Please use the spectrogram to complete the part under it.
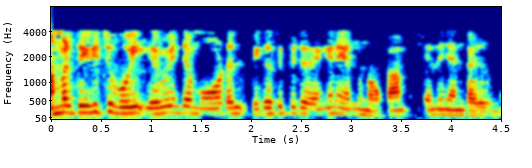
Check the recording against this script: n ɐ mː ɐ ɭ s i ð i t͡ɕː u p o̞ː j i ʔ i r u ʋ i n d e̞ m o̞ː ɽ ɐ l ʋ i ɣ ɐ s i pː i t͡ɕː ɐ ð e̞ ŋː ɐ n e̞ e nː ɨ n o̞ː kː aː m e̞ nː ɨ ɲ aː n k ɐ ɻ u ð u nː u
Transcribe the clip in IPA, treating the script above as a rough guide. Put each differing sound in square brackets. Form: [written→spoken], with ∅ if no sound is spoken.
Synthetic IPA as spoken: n ɐ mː ɐ ɭ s i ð i t͡ɕː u p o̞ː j i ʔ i r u ʋ i n d e̞ m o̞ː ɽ ɐ l ʋ i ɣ ɐ s i pː i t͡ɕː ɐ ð e̞ ŋː ɐ n e̞ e nː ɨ n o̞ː kː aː m e̞ nː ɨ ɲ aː n k ɐ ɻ u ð u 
